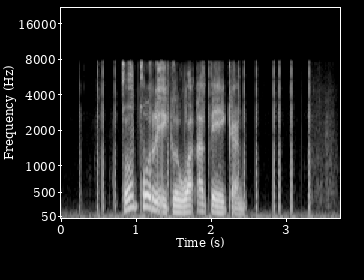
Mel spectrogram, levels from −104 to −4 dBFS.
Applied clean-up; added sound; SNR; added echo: neural diffusion model UNIVERSE++.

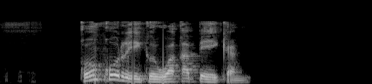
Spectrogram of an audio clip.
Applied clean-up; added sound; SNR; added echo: none; none; none; none.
